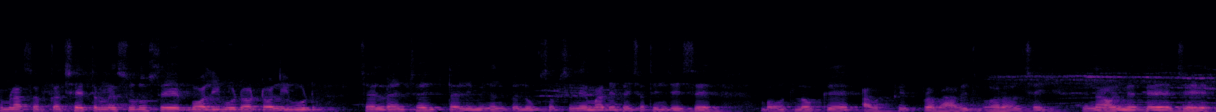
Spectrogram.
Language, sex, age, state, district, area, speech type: Maithili, male, 45-60, Bihar, Sitamarhi, rural, spontaneous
